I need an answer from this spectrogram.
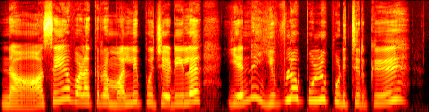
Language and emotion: Tamil, disgusted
